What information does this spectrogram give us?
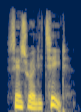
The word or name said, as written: sensualitet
